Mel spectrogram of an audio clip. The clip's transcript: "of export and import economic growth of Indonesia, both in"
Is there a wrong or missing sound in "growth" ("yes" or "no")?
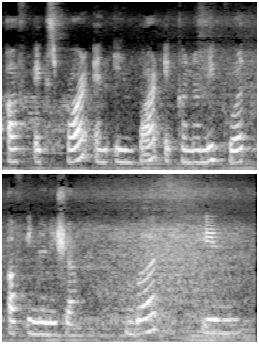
yes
